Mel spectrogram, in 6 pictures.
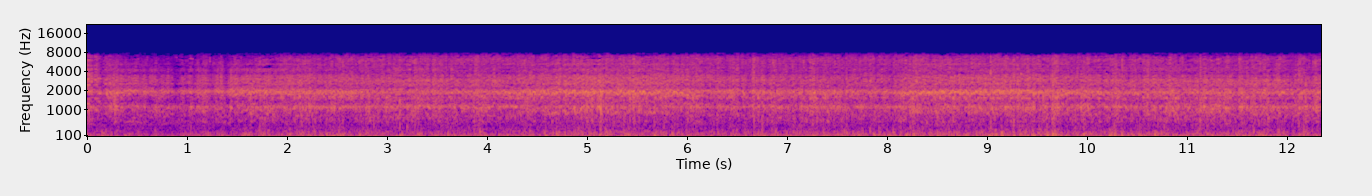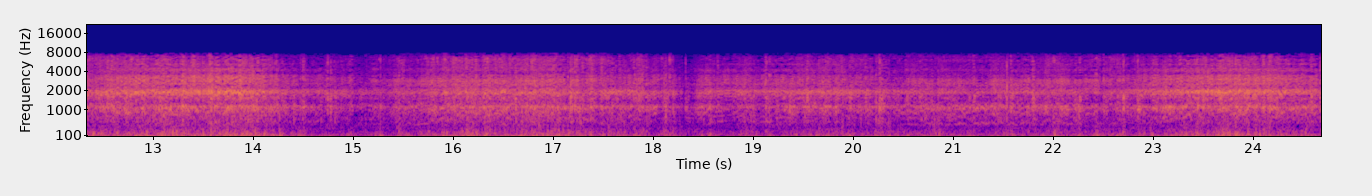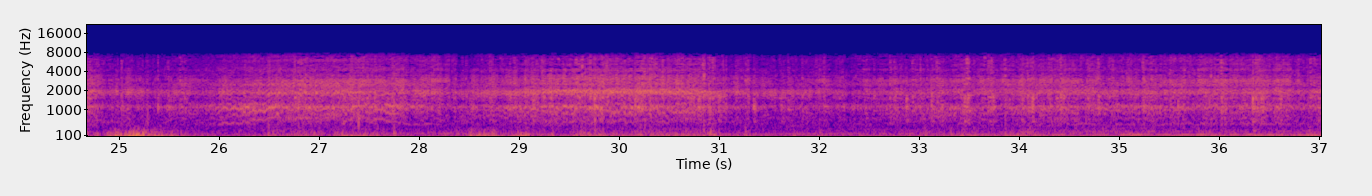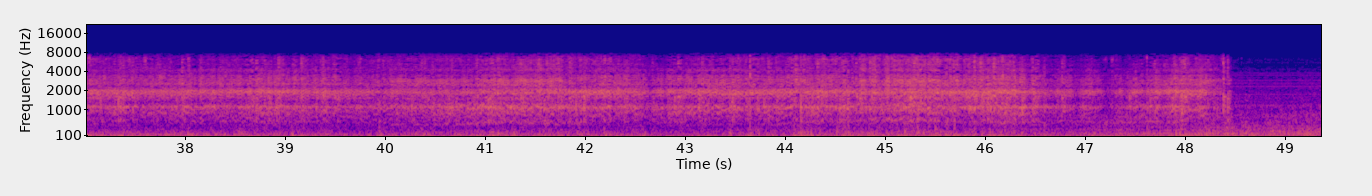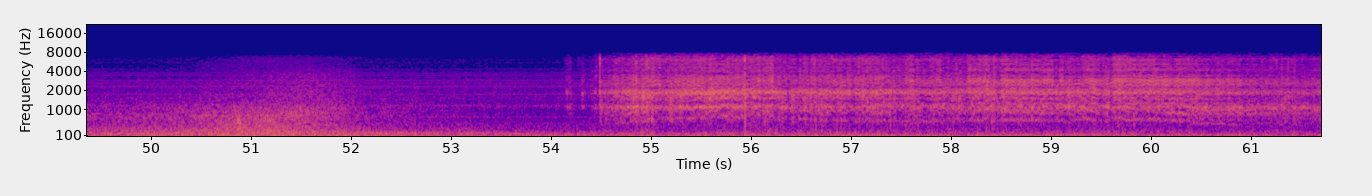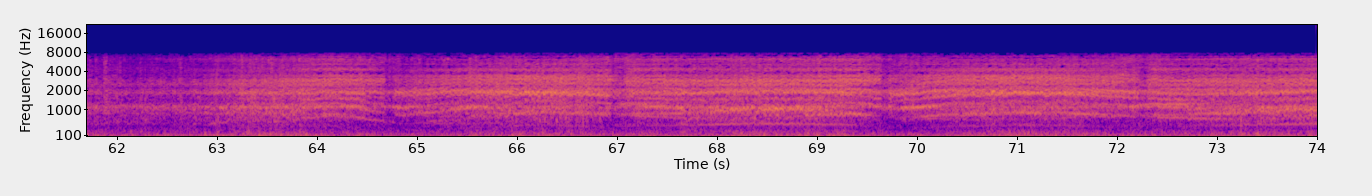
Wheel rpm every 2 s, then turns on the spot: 70, 90, 110, 100, 110, 90, 90, 60, 80, 50, 50, 70, 60, 60, 50, 50, 40, 50, 60, 50, 60, 60, 70, 40, 10, 0, 0, 70, 80, 80, 50, 60, 80, 100, 110, 100, 100.
none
